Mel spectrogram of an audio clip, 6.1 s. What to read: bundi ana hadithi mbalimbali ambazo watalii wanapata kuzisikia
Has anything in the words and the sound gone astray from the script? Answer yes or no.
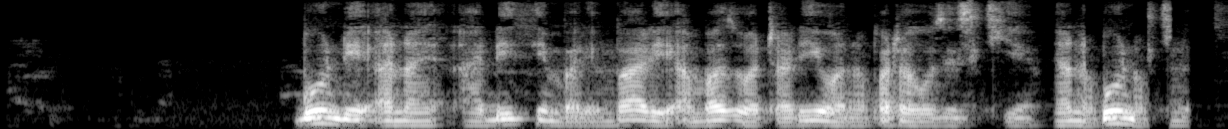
yes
